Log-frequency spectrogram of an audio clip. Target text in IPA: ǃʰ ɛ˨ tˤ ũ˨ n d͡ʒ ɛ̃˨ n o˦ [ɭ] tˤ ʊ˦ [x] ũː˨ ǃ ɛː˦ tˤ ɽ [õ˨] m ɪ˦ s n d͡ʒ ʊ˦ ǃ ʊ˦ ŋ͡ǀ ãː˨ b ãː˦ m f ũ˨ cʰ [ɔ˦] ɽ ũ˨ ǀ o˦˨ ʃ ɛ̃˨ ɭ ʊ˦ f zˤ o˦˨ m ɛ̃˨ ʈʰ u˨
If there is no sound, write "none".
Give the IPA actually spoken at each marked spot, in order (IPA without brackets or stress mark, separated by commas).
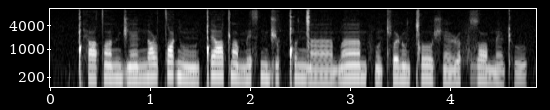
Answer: ɭ, ɡ, õ˨, ʊ˦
